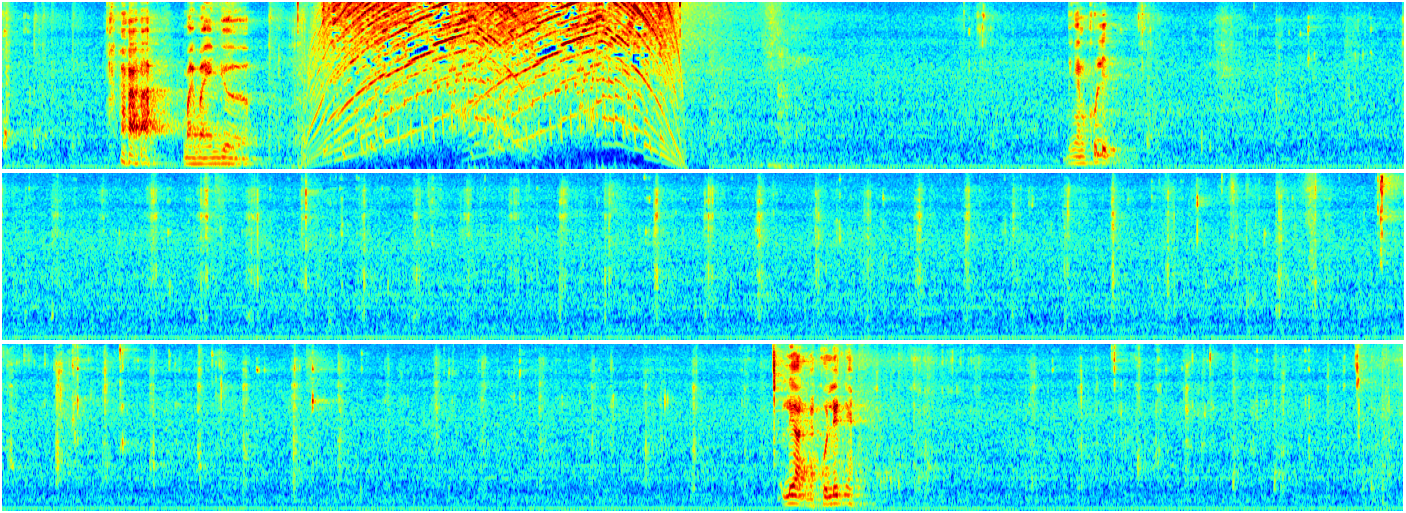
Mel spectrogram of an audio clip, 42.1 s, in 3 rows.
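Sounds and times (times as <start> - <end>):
person chewing with wet crunches: 11.4 - 35.8, 36.7 - 42.0.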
